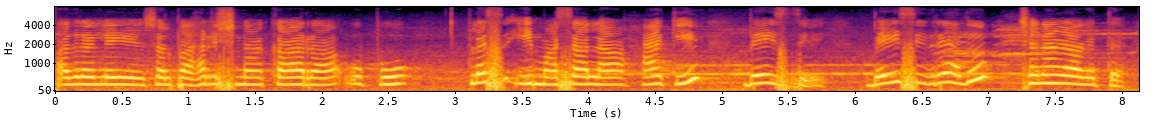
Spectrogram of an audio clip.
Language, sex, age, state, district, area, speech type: Kannada, female, 45-60, Karnataka, Bellary, rural, spontaneous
